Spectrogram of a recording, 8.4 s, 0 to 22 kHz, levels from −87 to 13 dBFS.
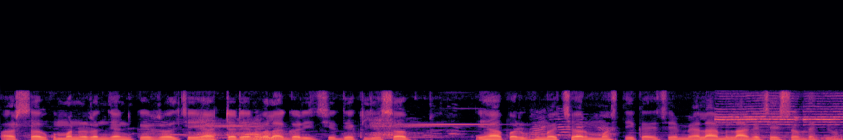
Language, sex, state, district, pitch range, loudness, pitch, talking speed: Maithili, male, Bihar, Samastipur, 130-140 Hz, -16 LUFS, 135 Hz, 200 wpm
